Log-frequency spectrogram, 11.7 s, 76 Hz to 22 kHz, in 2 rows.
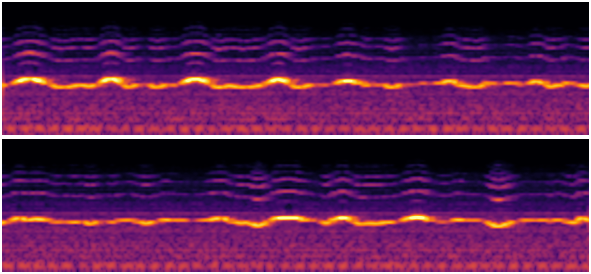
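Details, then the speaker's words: Upgraded Minelab GPX 5000 on full gain, double-D coil, tested in a workshop: wavering tone with small target peaks and dips buried in background interference warble, making faint gold targets hard to pick out. "I can hear the peaks and dips. If that background warble wasn't there, it would be a lot clearer, of course."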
